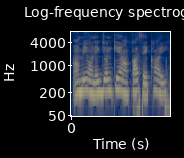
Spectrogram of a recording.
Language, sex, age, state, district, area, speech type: Bengali, female, 30-45, West Bengal, Cooch Behar, urban, spontaneous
